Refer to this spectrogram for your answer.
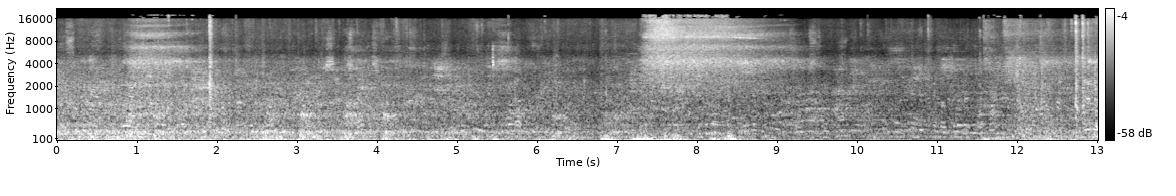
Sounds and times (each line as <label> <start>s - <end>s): Metro ride 0.0s - 13.0s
